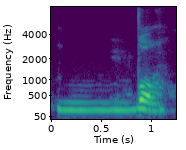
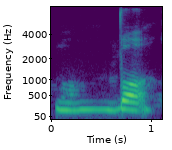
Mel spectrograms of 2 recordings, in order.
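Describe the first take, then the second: The two takes are said the same way.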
